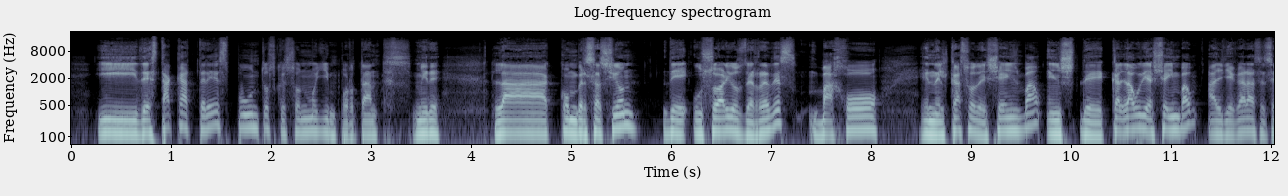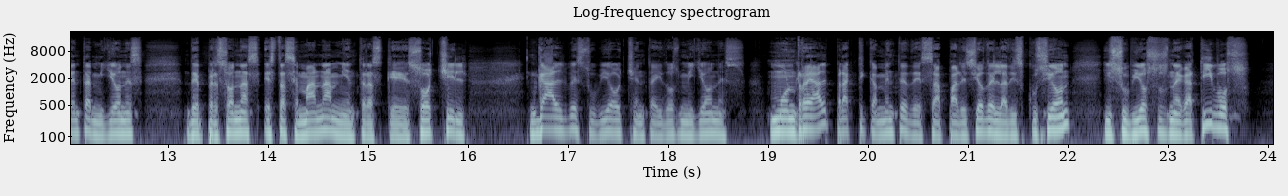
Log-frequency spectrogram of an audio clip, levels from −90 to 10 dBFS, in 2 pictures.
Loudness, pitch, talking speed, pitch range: -23 LUFS, 115 Hz, 130 wpm, 105-130 Hz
